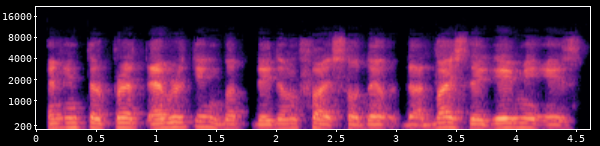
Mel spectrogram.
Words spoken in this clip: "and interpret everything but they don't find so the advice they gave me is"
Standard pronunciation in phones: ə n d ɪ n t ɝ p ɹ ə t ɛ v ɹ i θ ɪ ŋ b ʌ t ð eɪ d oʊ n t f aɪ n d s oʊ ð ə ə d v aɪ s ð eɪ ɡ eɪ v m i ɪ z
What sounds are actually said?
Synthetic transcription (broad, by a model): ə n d ɪ n t ɝ p ɹ ə t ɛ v ɹ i t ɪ ŋ b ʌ t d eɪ d oʊ n t f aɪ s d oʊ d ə ə d v aɪ s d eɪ ɡ eɪ v m i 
